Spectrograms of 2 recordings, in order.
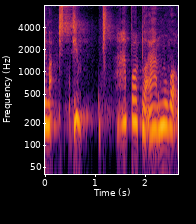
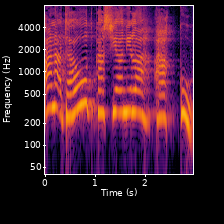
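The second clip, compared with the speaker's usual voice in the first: very high-pitched, loud, pleading, begging cry; 9 semitones higher than usual. Retelling a man calling out to Jesus after being told to hush, retelling a loud cry. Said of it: "semakin keras ia berseru".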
